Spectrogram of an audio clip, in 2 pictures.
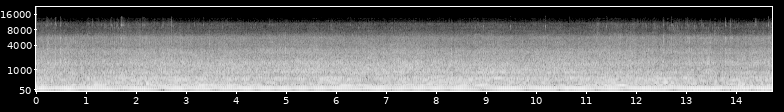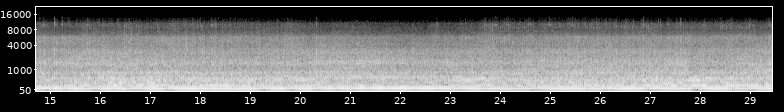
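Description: Toro Super Recycler walk-behind lawn mower with a Honda engine running steadily under load, its blade cutting moderately wet, tall grass. A steady hum that does not change.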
